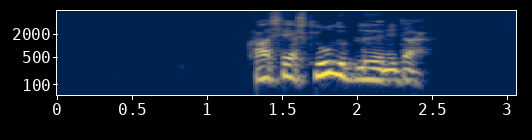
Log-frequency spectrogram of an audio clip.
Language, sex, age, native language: Icelandic, male, 40-49, Icelandic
